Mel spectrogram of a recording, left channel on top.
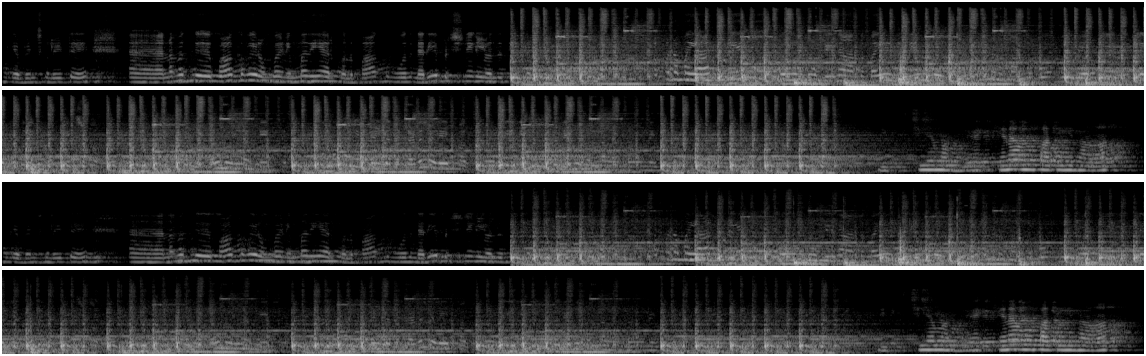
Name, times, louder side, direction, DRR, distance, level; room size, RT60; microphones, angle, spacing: voice 1, 0.0-6.0 6.6-14.2 14.6-19.0, left 2 dB, 70° left, 4 dB, 4.2 m, -38 dB
sound 1, 5.1-20.4, left 1 dB, 45° left, 4.7 m, -31 dB
sound 2, 7.5-12.2 12.6-13.2, equal, 10° right, 0.9 m, -34 dB
voice 2, 20.2-22.5, equal, 30° right, -2 dB, 7.4 m, -33 dB
26.0 x 25.0 x 6.1 m, 0.91 s
head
